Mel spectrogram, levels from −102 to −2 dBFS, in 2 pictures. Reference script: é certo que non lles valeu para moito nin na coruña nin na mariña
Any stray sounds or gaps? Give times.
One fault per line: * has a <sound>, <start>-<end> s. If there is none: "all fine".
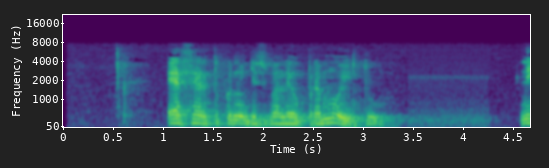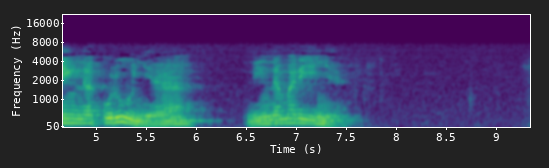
all fine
